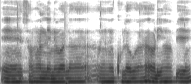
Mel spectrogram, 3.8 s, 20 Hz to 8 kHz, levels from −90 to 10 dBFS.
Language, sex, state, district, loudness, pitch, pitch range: Hindi, male, Chandigarh, Chandigarh, -13 LUFS, 120 Hz, 115-125 Hz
